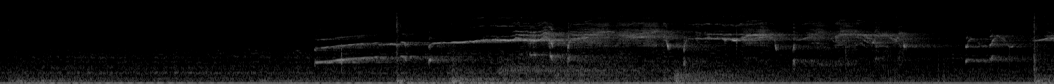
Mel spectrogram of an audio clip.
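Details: In a water-tower nest box at Orange, New South Wales, a young peregrine falcon objects to its nest being cleaned on a November 2021 afternoon. After three quiet seconds come loud, drawn-out, rising screeches with overlapping harsh wails and clatter.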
